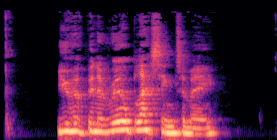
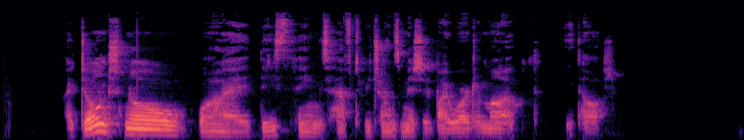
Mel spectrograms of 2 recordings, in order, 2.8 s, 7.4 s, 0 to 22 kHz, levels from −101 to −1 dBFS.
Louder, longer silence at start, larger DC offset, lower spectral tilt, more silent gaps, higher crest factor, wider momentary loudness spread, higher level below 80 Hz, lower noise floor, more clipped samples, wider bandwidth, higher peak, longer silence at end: first, -16 LUFS vs -37 LUFS; about the same, 0.6 s vs 0.65 s; neither; first, -7 dB/octave vs -4 dB/octave; neither; second, 14 dB vs 20 dB; second, 14 LU vs 17 LU; first, -52 dBFS vs -78 dBFS; second, -73 dBFS vs under -90 dBFS; neither; about the same, 15.5 kHz vs 15.5 kHz; first, -2 dBFS vs -18 dBFS; second, 0.6 s vs 1.3 s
